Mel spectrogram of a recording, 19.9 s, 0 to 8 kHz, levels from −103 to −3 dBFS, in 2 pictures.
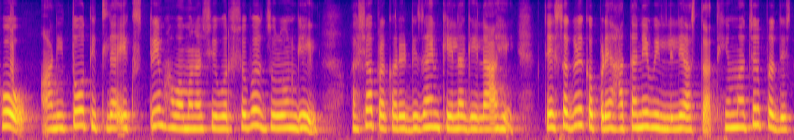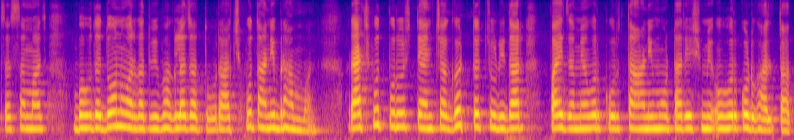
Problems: constant background noise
